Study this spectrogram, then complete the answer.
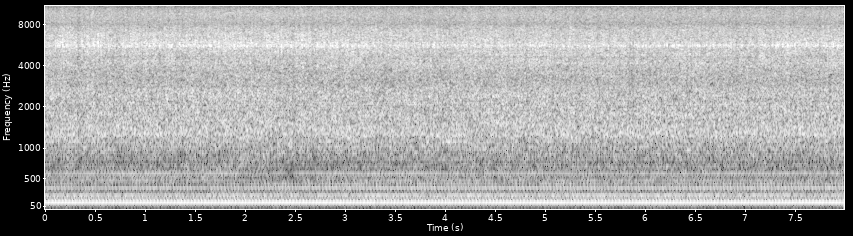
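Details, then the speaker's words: Troy-Bilt TB200 push mower, Briggs & Stratton 550E 140cc engine, dark oil, before service: small engine screaming at a steady, too-high speed with a slightly uneven beat; running rough, revved far too high. "I don't know why that thing was revved up so high"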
